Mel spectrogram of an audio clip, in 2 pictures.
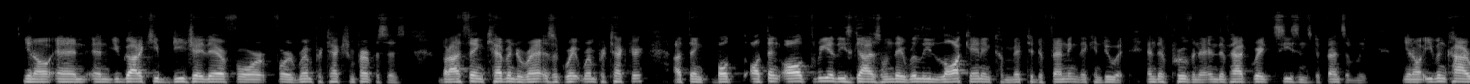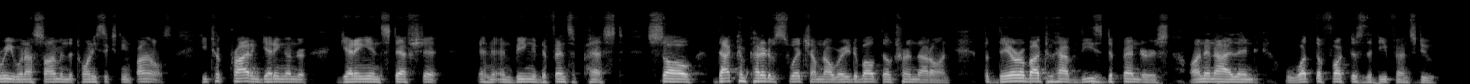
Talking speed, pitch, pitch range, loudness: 235 wpm, 125 Hz, 115-130 Hz, -24 LUFS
